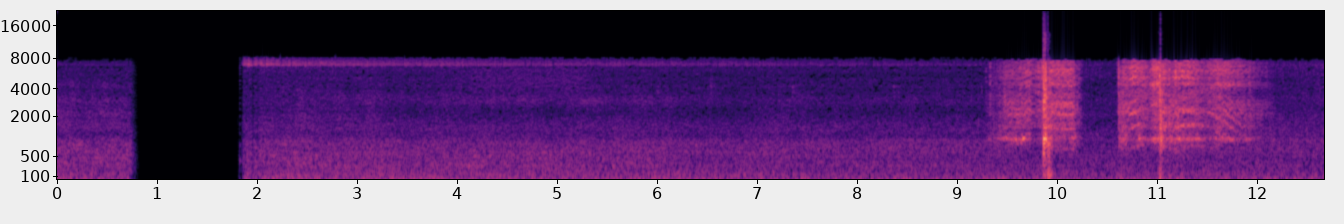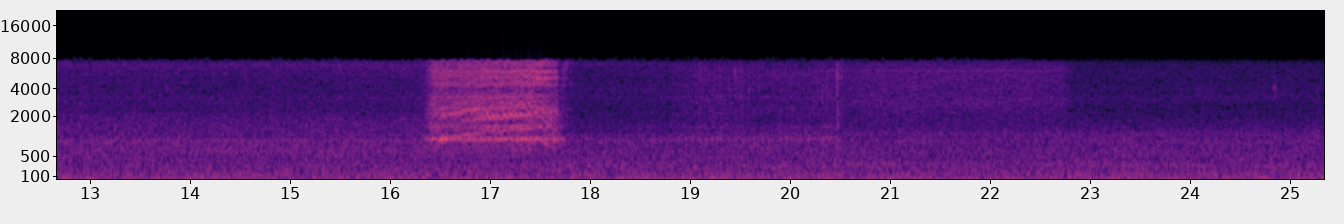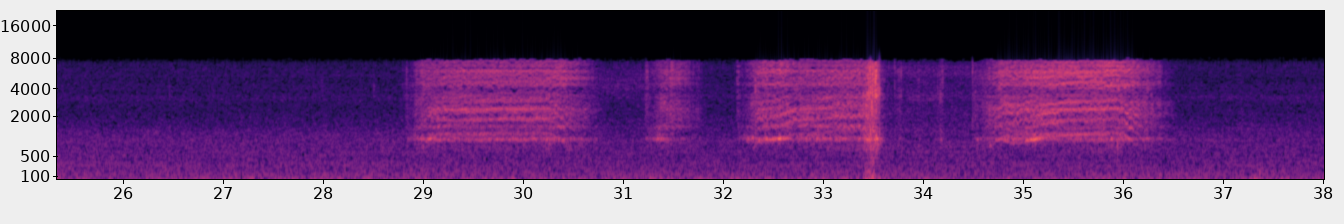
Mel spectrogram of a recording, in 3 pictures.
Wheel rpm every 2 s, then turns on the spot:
0, 0, 0, 0, 20, 130, 20, 0, 60, 10, 10, 0, 0, 0, 80, 40, 90, 80, 20.
18-22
